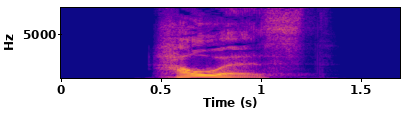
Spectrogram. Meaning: second-person singular subjunctive I of hauen
- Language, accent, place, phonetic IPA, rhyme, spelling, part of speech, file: German, Germany, Berlin, [ˈhaʊ̯əst], -aʊ̯əst, hauest, verb, De-hauest.ogg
